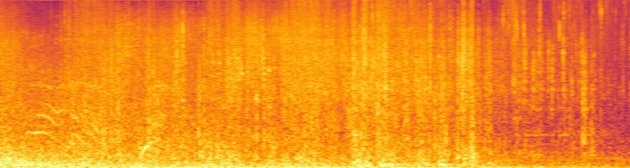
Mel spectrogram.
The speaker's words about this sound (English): It burst, spitting out a horizontal column of flame through the air, just above Galadon's head. The column crashed into a bookshelf.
